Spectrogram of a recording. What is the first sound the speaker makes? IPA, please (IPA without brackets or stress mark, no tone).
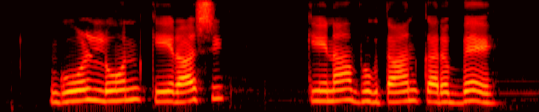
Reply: ɡ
